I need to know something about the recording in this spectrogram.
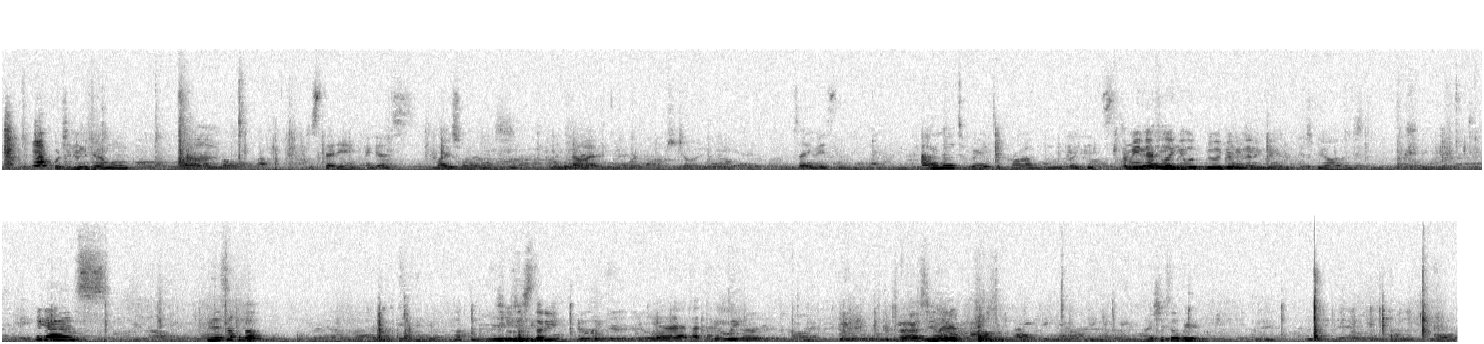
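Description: Teenage girls talk and chat with each other nearby.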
